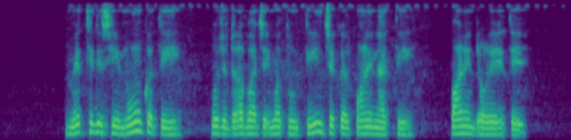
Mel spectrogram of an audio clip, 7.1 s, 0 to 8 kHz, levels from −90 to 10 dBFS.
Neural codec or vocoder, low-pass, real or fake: vocoder, 22.05 kHz, 80 mel bands, HiFi-GAN; 7.2 kHz; fake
